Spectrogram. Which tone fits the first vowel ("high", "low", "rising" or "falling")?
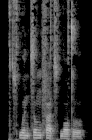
falling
